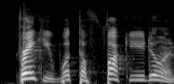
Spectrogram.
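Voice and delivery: very loud, high-pitched, baffled shout. Retelling the group's reaction to Frankie pouring water bottles into the cooler, a baffled shout. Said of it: "And we're like".

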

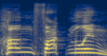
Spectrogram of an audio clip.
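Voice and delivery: high, dramatic North Korean state newsreader voice. Reading a man's name aloud, in a North Korean news lady voice. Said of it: "I sound like the news lady from North Korea".

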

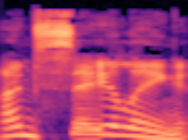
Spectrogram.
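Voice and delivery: put-on yelling movie voice. Quoting a movie scene where he's tied to a boat yelling: Bill Murray impression yelling. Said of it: "my Bill Murray".

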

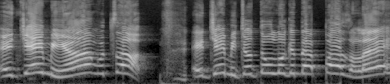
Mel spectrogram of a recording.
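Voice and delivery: very high, loud, awful fake Boston accent. Mocking another person's Boston accent, in a bad Boston accent. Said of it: "That's not even close to Boston".

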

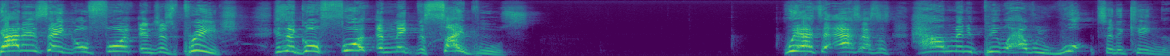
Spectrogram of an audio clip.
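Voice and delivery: harsh, high-pitched yelling. Preacher addressing the congregation and himself during a sermon: yelling. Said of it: "I'm not yelling at you, I'm yelling at myself too".

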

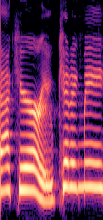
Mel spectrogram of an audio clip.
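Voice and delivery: mock hollering, a high-pitched yell. Retelling the scene where Marlin yells at Nemo: imitating Marlin yelling. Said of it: "Marlin is yelling at him".

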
